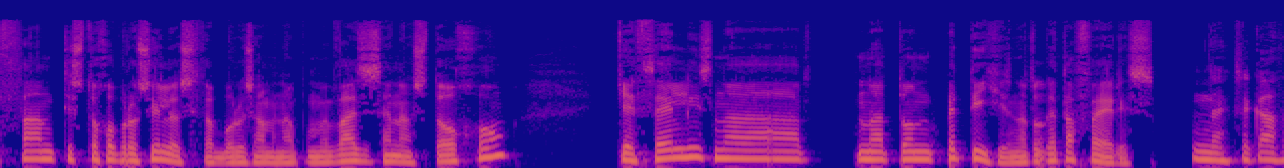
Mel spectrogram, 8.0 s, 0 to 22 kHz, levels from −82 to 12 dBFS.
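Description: At 4.80 to 4.83 s, just after "και θέλεις", a brief smeared, noisy patch blurs the sound, and at 6.48 to 6.55 s, after "τον πετύχεις να", a longer phasey smear follows. This is AAC frame loss with concealment: about 20 ms and then 40 ms of coded audio went missing, fitting two and four short frames, and the decoder patched each gap from the last good spectrum. The signal was likely carried by low-delay AAC, which left only light coding damage.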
